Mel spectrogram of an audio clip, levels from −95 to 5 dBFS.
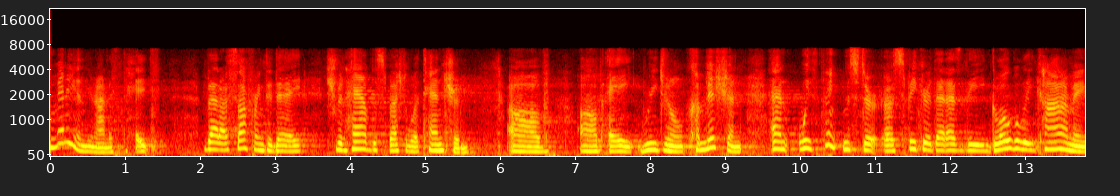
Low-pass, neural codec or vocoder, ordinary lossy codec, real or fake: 7.2 kHz; none; AAC, 32 kbps; real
